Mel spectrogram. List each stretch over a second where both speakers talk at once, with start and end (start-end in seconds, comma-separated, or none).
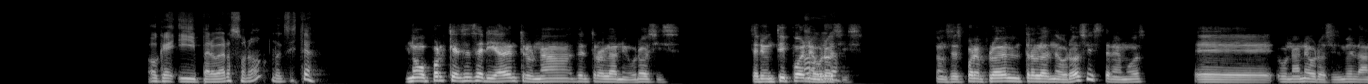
none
